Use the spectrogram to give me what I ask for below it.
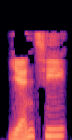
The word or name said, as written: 延期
